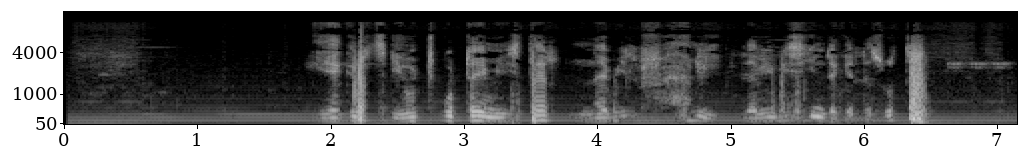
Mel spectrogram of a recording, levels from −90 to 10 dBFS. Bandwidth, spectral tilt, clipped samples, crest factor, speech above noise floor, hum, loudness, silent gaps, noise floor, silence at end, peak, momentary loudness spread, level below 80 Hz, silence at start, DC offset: 11.5 kHz; -5 dB/octave; under 0.1%; 26 dB; 25 dB; none; -24 LUFS; none; -49 dBFS; 0.05 s; 0 dBFS; 16 LU; -50 dBFS; 0.1 s; under 0.1%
